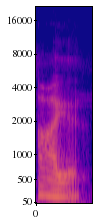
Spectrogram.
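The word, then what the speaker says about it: ire: और यहां पे आर ऑलमोस्ट साइलेंट होता है।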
